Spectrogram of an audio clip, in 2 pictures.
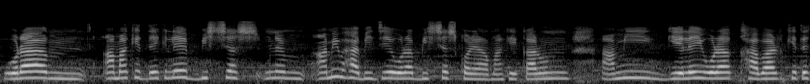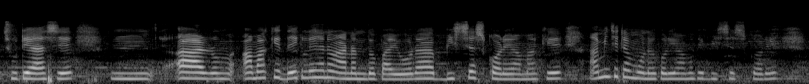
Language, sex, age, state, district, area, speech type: Bengali, female, 18-30, West Bengal, Birbhum, urban, spontaneous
